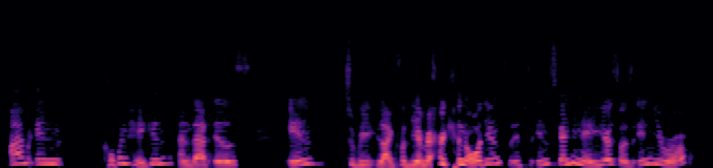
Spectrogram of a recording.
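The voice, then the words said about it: Cute little foreign accent. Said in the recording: “She's got a beautiful, cute little accent”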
